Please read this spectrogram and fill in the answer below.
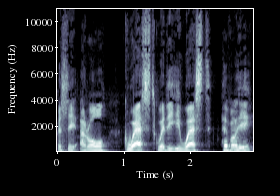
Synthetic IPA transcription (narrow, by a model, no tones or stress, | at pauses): vɛɬiaɾoːlˠ | ɡ̥wɛstɡ̥wɛdiːwɛsthɛvɔlˠhiː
